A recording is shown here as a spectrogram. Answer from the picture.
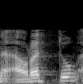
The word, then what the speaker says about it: أردتم: لا شك أن أردتم أسهل، لأنني أنطق بحرف واحد مشدد وهو التاء، أردتم، فتحولت الدال إلى تاء، وأدغمنا التاء في التاء، فصار النطق بتاء مشددة.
